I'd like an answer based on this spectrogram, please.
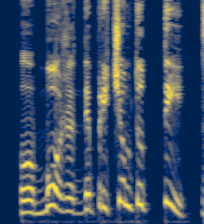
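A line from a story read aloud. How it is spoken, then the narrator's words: Shouting. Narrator (Russian): закричал Энтони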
